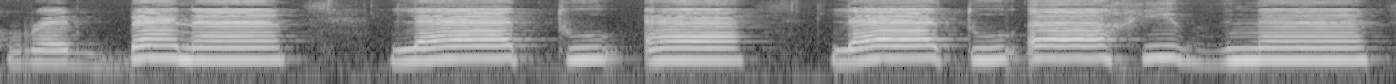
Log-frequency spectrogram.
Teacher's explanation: لا منہ سے نہیں, آگے سے نہیں ادا ہوگا, حمزہ اقصى الحلق سے ادا ہوگا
